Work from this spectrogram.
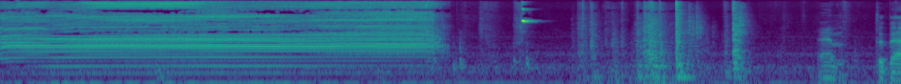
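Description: A Master electric hair clipper runs with a steady, loud, close buzz for about four seconds before switching off, followed by clicks and handling knocks as it is set down.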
